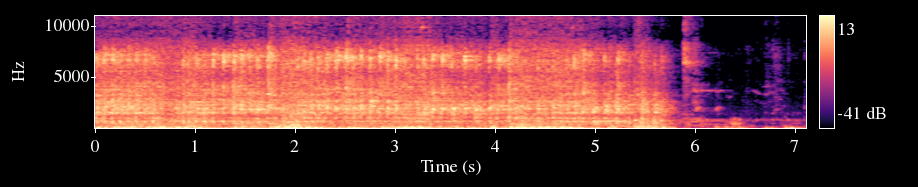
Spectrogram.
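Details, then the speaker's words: Honda Scoopy fuel-injected automatic scooter at idle: uneven, stumbling putter, then dies when throttle is opened. Rough idle and stall; fuel pump suspected first, not confirmed. "nah ini menyala stansioner langsam Coba kita tarik tuas gasnya ah mati Pak di sini bbetbet pak ya ketika langsam ini berebet tidak normal"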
